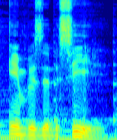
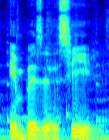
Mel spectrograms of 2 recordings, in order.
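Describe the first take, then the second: The two takes are said the same way.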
